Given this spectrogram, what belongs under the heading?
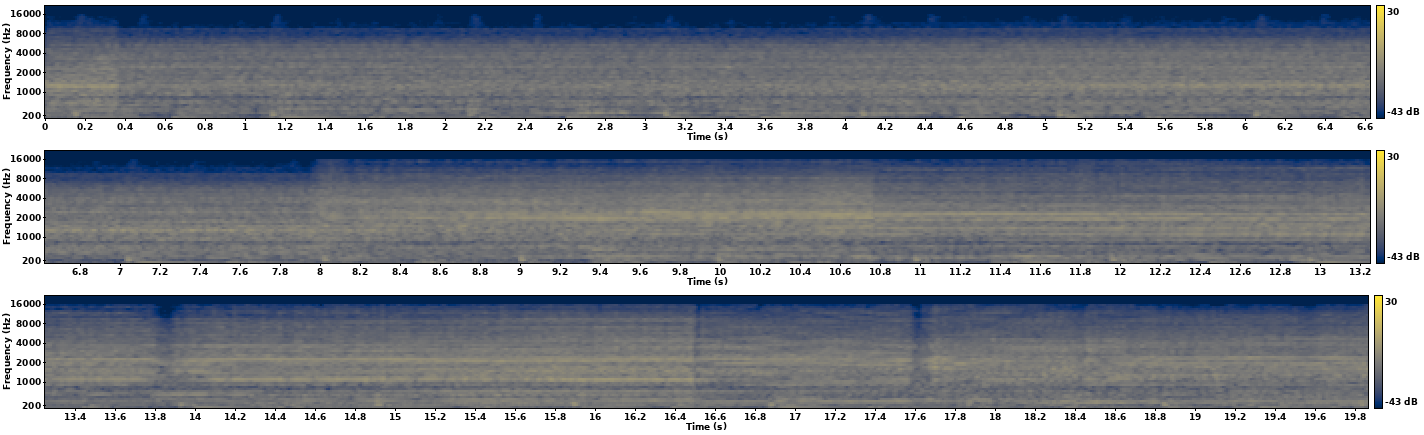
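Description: A Rockwell Blade Runner benchtop jigsaw-type saw runs steadily for stainless steel tile cutting, giving a loud, continuous mechanical buzz with a rapid rhythmic reciprocating chatter underneath and brief shifts in intensity partway through.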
